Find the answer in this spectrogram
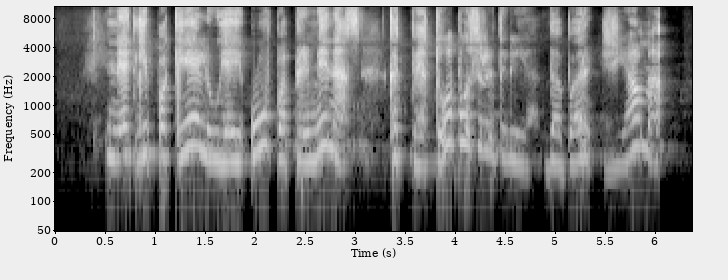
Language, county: Lithuanian, Šiauliai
